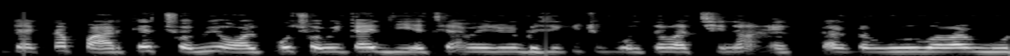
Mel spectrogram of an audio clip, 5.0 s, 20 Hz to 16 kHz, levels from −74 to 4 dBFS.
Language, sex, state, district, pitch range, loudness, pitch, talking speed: Bengali, female, West Bengal, Dakshin Dinajpur, 220-250 Hz, -19 LUFS, 230 Hz, 215 wpm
